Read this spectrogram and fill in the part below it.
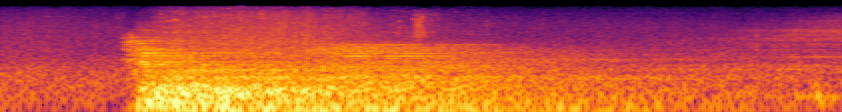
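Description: A deep shimmering whoosh swells up suddenly and slowly fades.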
